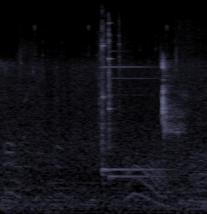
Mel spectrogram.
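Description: A two-note doorbell chime from the hospital management game Project Hospital rings once, quiet and brief, with a second faint tone following, over a low steady hum of game ambience.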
